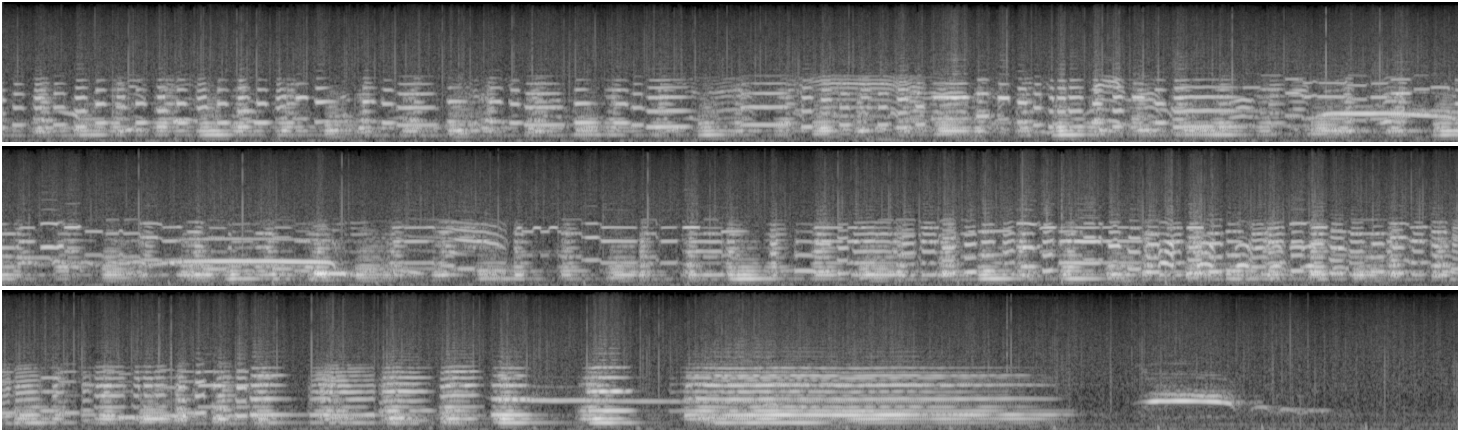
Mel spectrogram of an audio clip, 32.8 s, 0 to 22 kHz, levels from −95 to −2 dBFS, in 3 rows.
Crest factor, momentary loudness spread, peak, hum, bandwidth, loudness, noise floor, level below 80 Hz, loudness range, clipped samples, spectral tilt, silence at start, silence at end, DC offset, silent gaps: 16 dB; 7 LU; -6 dBFS; none; 19.5 kHz; -23 LUFS; -46 dBFS; -56 dBFS; 5 LU; under 0.1%; -4.5 dB/octave; 0 s; 0 s; under 0.1%; none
